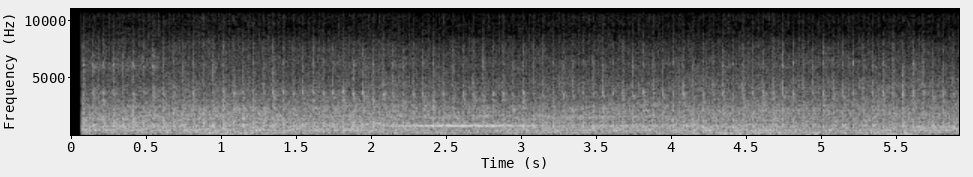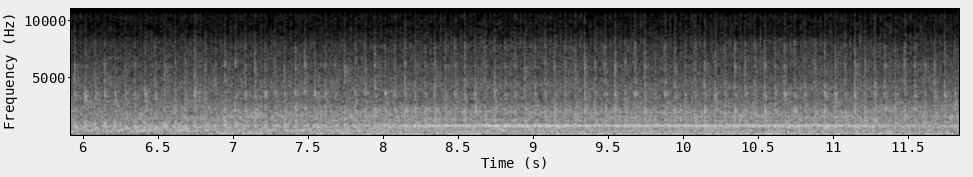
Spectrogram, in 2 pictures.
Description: Injector harness is loose and was not connected correctly.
